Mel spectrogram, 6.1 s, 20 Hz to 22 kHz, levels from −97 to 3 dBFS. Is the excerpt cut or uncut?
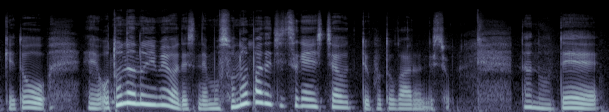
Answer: cut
